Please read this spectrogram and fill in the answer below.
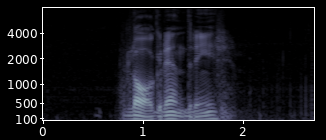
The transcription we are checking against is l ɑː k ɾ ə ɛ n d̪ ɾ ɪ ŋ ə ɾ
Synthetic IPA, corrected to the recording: l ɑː ɡ ɾ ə ɛ n d̪ ɾ ɪ ŋ ə ɾ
